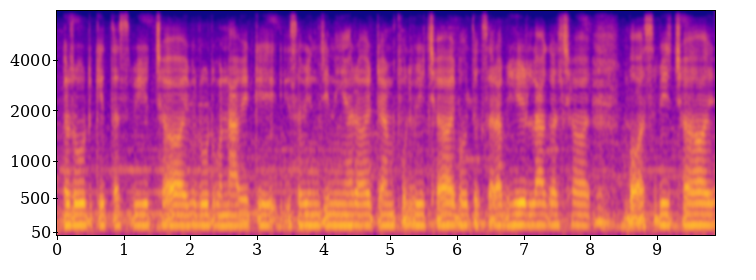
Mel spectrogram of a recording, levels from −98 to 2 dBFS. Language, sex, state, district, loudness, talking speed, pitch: Maithili, male, Bihar, Samastipur, -18 LUFS, 120 wpm, 140 Hz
